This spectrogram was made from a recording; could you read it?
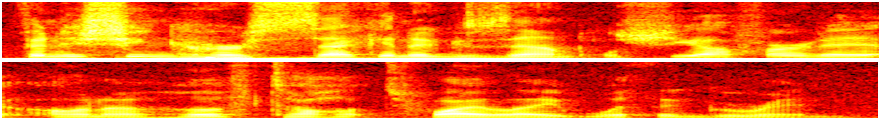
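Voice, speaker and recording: A man's voice: medium pitch, big pitch swings, a little fast, no echo. A man reading a story aloud informally, self-deprecating, stumbling and correcting himself as he goes. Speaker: amateur fan fiction reader. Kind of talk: informal storybook narration with asides. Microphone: cheap home microphone.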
